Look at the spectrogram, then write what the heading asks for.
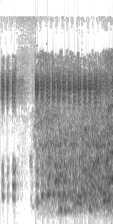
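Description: A goat bleats while eating flowers in a flower garden: a few short clipped notes, then a long, rough, wavering bleat that holds loud to the end.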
